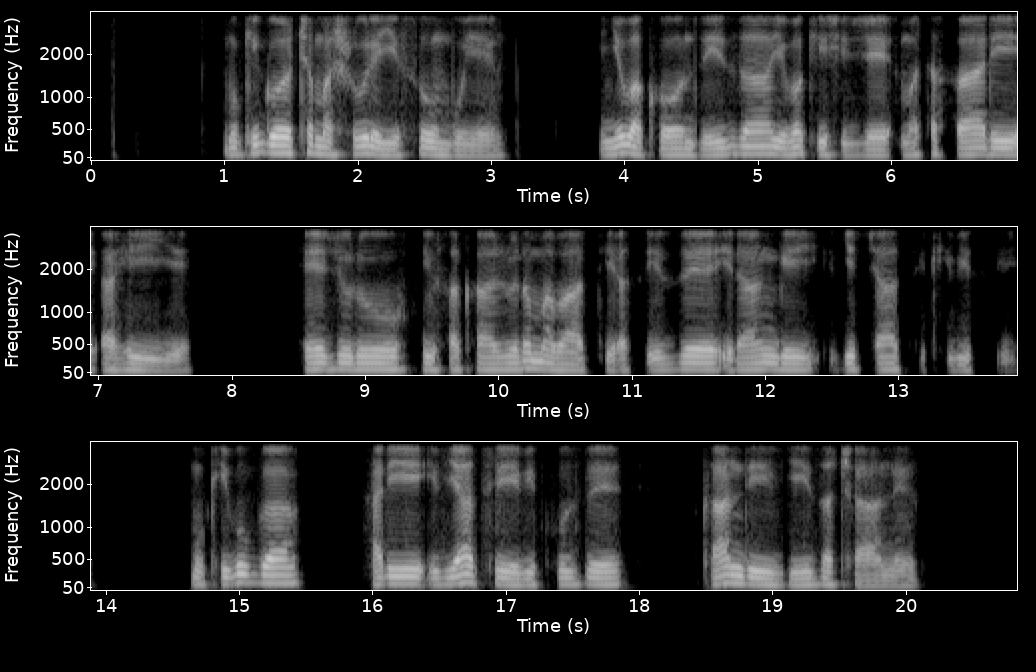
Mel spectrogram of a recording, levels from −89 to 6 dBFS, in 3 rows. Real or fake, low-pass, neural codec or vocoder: real; 3.6 kHz; none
